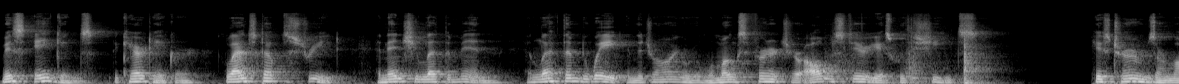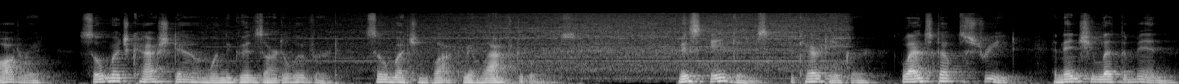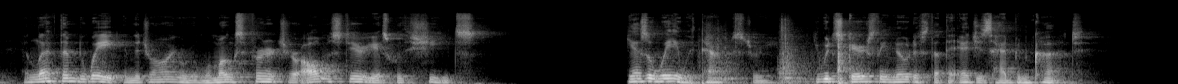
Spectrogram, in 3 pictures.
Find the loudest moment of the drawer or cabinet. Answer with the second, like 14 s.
32 s.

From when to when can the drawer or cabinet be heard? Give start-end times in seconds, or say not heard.
8.2-9.9, 30.6-32.0.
